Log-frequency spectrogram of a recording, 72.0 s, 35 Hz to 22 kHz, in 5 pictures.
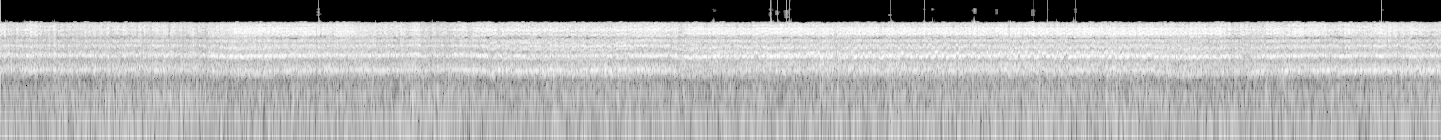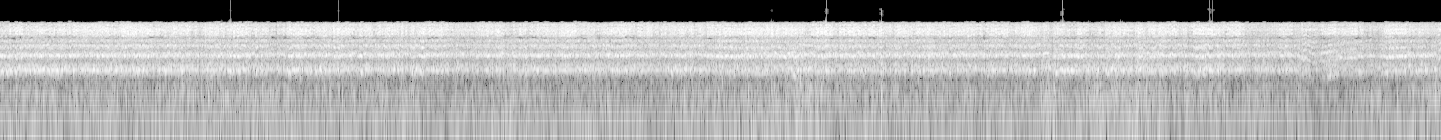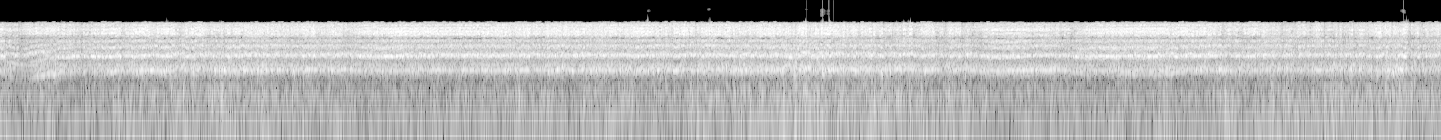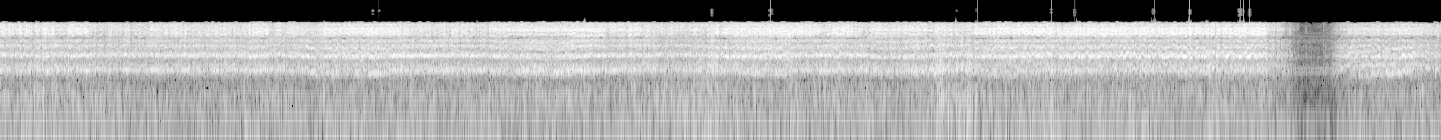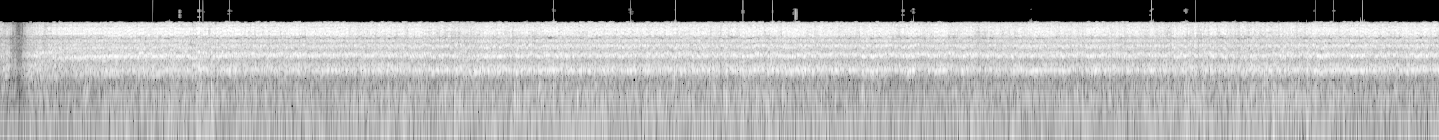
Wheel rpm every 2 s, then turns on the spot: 230, 230, 230, 210, 200, 200, 220, 230, 240, 240, 230, 230, 230, 220, 200, 230, 230, 230, 230, 230, 230, 230, 240, 220, 230, 220, 210, 190, 90, 170, 230, 230, 230, 230, 230, 220.
none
